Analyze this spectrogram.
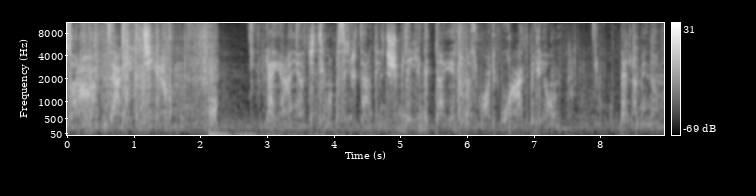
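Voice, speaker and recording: A whisper at a moderate pace, broken by long, frequent pauses, over noticeable background noise. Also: woman. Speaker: ASMR creator. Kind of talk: ASMR roleplay, casual talk to camera. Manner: soft, intimate, chatty.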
